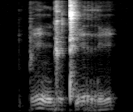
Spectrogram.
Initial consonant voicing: voiceless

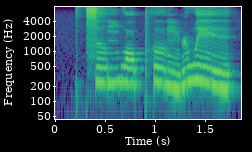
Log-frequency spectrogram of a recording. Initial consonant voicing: voiceless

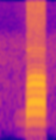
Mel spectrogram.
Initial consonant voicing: voiced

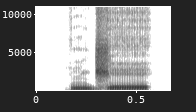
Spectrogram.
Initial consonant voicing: voiced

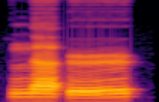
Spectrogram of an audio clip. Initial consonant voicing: voiced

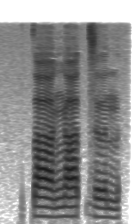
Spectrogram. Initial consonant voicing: voiceless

